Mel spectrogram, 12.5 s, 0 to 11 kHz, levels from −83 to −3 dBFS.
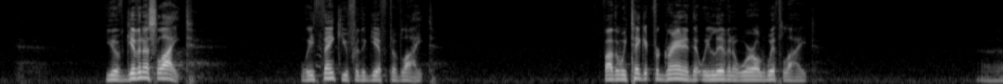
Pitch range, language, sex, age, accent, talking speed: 115-140 Hz, English, male, 50-69, American, 135 wpm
